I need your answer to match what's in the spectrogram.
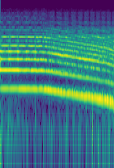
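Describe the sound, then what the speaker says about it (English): Electric guitar whammy bar dive bomb on a natural harmonic at the G string fret, a bright, loud, sustained tone sliding steadily downward in pitch over about a second and a half, played alone. "I'm going to do a dive bomb on that note. So that's going to sound like this."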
